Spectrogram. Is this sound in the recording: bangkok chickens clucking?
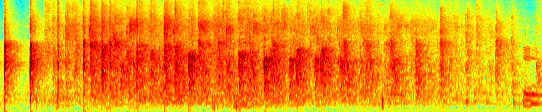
no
